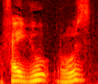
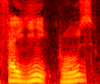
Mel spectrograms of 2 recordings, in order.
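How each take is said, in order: First: A short u vowel follows the y sound. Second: A short i vowel follows the y sound. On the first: "or fayyu ruz" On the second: "or fayyi ruz"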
